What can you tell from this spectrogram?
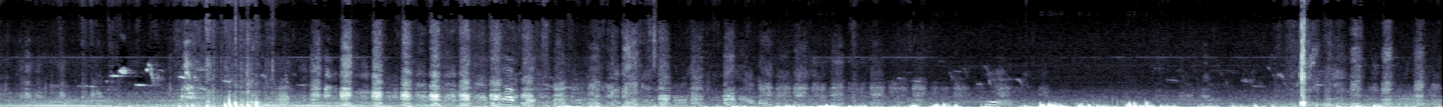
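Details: Panting of Rip, a fully trained two-year-old German Shepherd protection dog in Boise, during a game of fetch with an obedient toddler: quick repeated breathy huffs in uneven runs, with scattered thuds and light movement noise outdoors.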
